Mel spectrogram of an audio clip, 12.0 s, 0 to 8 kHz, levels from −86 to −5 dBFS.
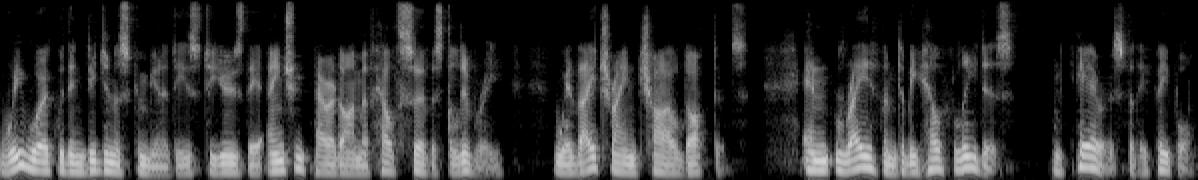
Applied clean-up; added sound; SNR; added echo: neural mask model DeepFilterNet 3.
